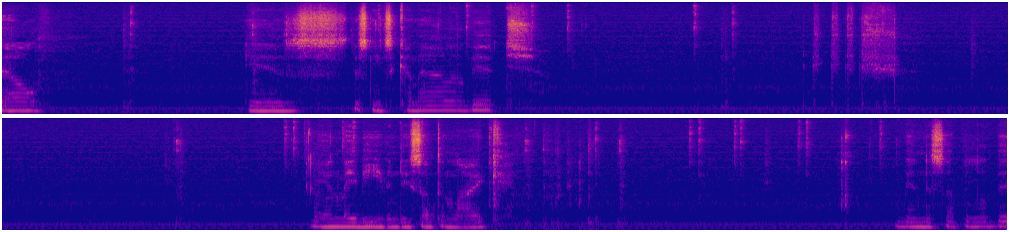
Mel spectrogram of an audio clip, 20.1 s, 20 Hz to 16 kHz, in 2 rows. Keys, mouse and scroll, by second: 2.7 click, 12.6-15.3 drag, 19.7 click.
